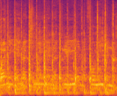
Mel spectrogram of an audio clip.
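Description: Several hands tapping semiquavers on a wooden tabletop in rapid, even strokes, while the group chants the count 'one-e-and-a, two-e-and-a' in time.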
